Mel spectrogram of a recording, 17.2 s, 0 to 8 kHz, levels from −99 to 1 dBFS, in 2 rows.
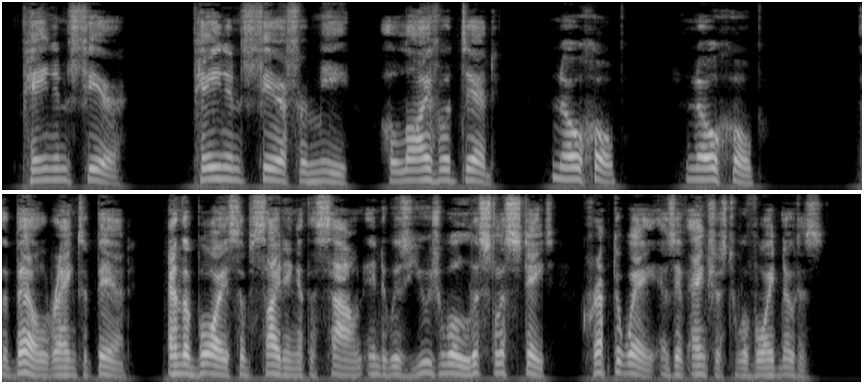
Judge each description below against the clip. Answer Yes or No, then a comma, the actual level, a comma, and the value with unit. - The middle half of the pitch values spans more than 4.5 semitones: Yes, average, 5.2 semitones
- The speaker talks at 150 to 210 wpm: No, average, 140 wpm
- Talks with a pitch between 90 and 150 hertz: Yes, medium, 140 Hz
